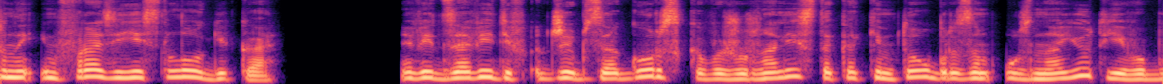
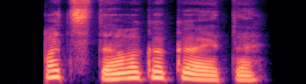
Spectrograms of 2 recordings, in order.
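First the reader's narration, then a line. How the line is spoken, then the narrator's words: Barely audible mumble. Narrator (Russian): бубнит еле слышно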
